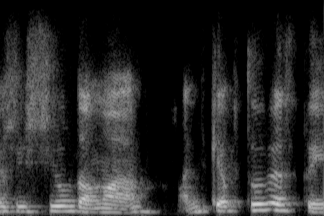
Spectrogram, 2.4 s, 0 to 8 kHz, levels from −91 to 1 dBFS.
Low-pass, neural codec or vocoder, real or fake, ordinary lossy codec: 7.2 kHz; none; real; Opus, 16 kbps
